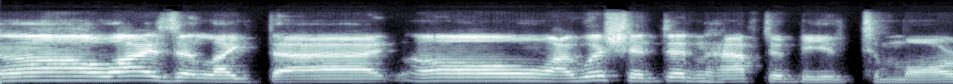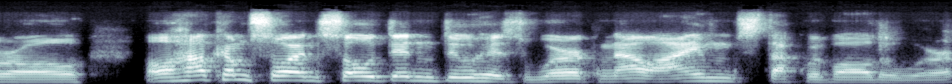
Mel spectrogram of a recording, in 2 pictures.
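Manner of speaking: put-upon whine. Acting out how stressed analytical people talk: imitating a whiny voice. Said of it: "They like to whine".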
